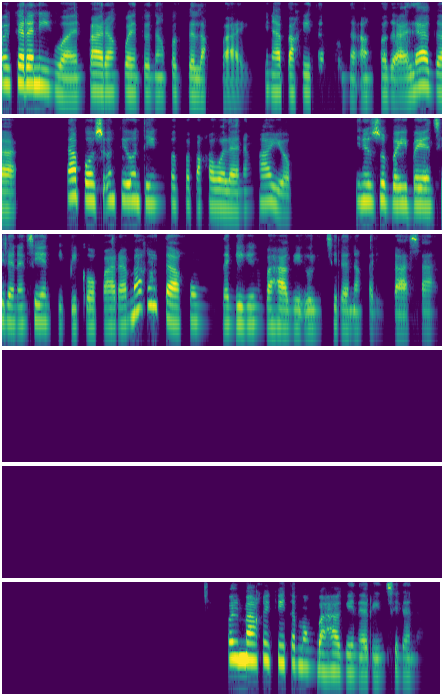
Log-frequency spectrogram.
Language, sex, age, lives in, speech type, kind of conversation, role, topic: Filipino, female, 40-44, Philippines, read, expert-assistant, expert, May alam ka bang magandang podcast o YouTube channel na madaling ipaliwanag ang ebolusyon ng mga hayop at tao?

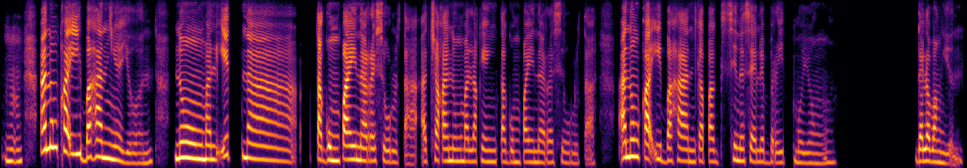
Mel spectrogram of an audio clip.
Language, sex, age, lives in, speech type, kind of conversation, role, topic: Filipino, female, 40-44, Philippines, conversation, advice, advisor, Paano ko mapapanatili ang motibasyon kapag mabagal ang pag-usad ko patungo sa layunin?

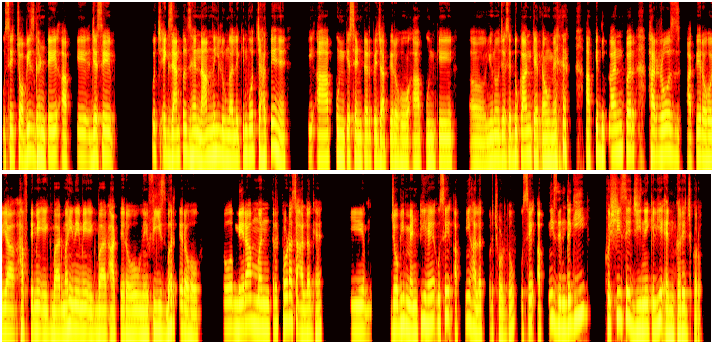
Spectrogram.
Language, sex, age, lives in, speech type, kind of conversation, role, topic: Hindi, male, 40-44, India, conversation, podcast, guest, Mentor-mentee relationship ko kaise maintain karte ho?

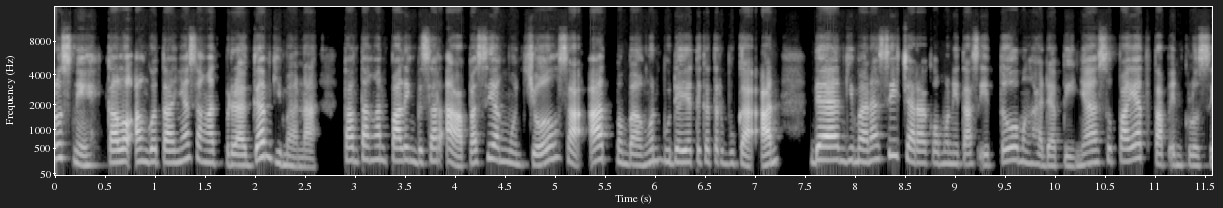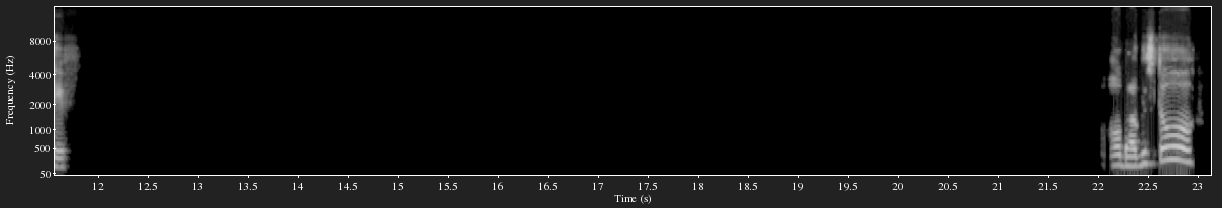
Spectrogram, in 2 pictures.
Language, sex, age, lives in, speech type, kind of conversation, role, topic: Indonesian, female, 25-29, Indonesia, read, expert-assistant, asker, Mengapa kritik seni sering memicu perdebatan sengit di kalangan masyarakat dan seniman?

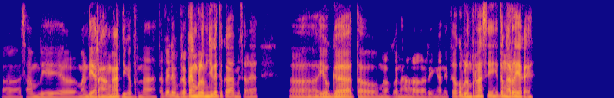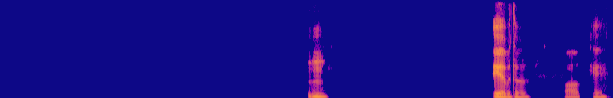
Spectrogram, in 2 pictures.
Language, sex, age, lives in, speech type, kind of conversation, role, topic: Indonesian, male, 45-49, Indonesia, conversation, advice, user, Bagaimana caranya rileks setelah hari kerja yang panjang?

